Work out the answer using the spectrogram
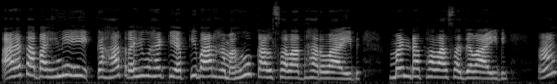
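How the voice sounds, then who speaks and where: A woman's voice: very high voice, measured pace, pushed and bright, exaggerated voice. A woman voicing a bossy, gossipy village sister-in-law in a comedy cartoon, emphatic and repetitive with an Awadhi accent. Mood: urging, eager.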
